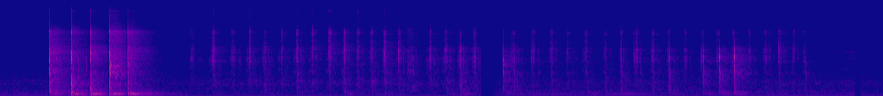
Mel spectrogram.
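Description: Santoku knife crushing garlic cloves on a wooden chopping board with five heavy blows of the flat blade, then mincing the garlic with fast, even chops at about four a second. The chopping stops briefly about seven seconds in, then runs on until near the end.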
